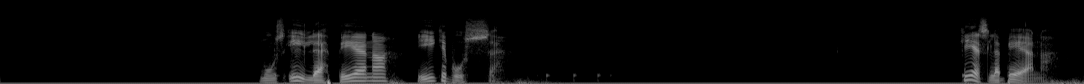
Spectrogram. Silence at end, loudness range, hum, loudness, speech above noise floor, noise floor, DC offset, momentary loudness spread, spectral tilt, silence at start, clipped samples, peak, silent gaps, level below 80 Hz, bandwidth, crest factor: 0.05 s; 9 LU; none; -33 LUFS; 31 dB; -64 dBFS; 0.5%; 18 LU; -4.5 dB/octave; 2.6 s; under 0.1%; -12 dBFS; none; -52 dBFS; 16 kHz; 26 dB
